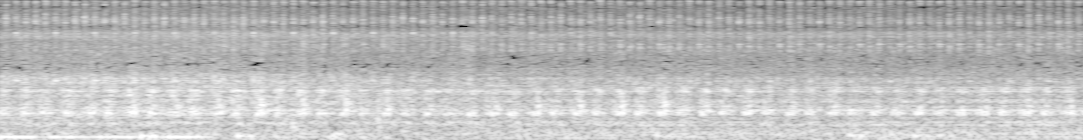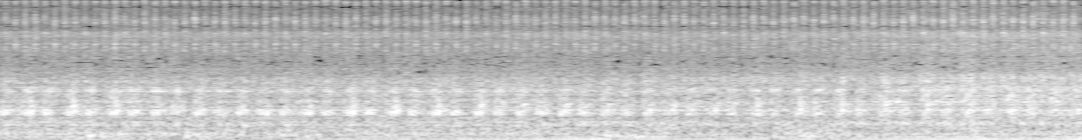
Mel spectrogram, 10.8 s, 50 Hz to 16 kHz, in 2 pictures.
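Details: Toyota Grand New Avanza 1NR-VE petrol engine idling with a constant rough, gravelly whirr, traced with a stethoscope to the alternator, possibly its shaft; the water pump was also checked.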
